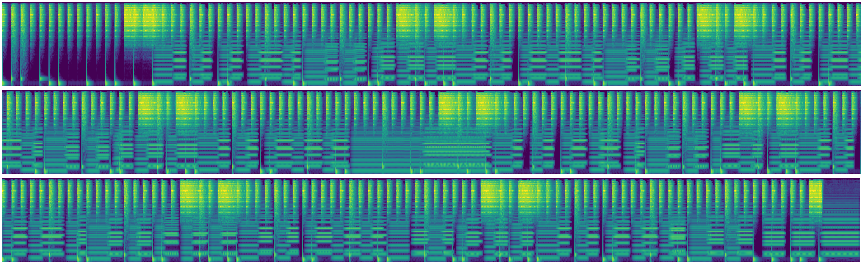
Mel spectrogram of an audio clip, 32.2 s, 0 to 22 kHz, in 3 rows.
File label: Casio Casiotone MT-800; Musical Showcase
